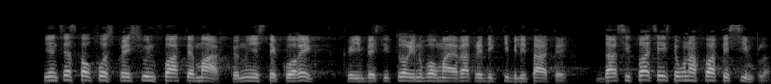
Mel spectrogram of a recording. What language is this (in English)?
Romanian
